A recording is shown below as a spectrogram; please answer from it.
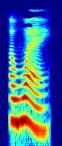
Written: away

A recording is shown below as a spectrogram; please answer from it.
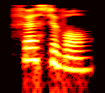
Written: festival

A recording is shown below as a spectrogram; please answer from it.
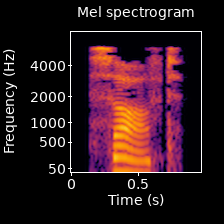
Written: soft

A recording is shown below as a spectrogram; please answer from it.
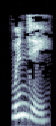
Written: windy

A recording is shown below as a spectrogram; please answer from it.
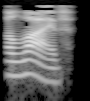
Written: alive

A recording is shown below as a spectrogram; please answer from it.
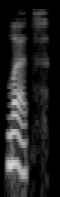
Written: let's

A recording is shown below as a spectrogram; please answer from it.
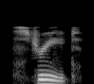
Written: street

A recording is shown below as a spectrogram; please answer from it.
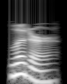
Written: litter

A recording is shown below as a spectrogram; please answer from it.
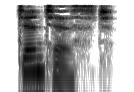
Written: dentist

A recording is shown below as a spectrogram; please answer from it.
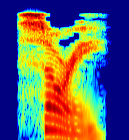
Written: sorry

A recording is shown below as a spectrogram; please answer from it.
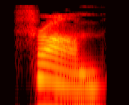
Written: from

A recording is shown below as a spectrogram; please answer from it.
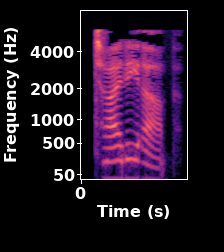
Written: tidy up

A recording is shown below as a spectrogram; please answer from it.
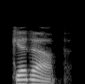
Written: get up

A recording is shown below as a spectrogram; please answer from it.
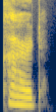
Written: card

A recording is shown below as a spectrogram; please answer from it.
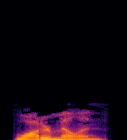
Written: watermelon

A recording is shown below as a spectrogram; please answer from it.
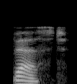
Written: best

